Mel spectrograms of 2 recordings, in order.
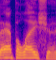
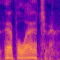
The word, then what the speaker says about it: Appalachia: That's why it's not Appalachia, it's Appalachia.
